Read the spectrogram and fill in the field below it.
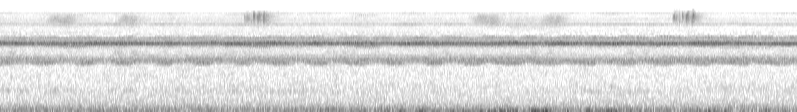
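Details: Chorus of New England crickets in summertime: constant high-pitched trilling layered in bands, with frequent short sizzling bursts scattered across the clip and a soft low rumble underneath.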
